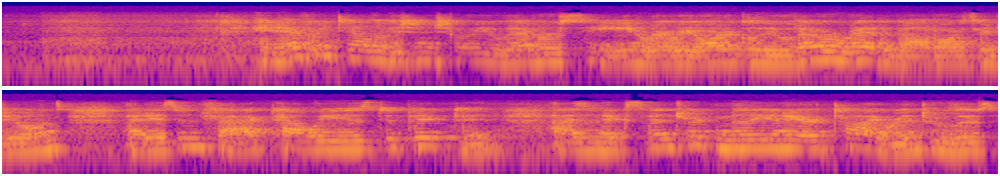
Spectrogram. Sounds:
speech

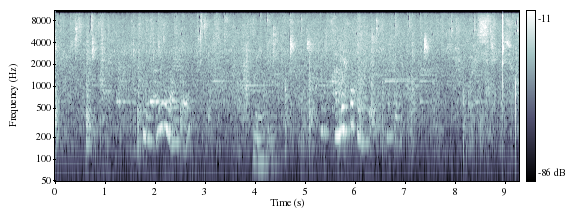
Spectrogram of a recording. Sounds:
tap, speech

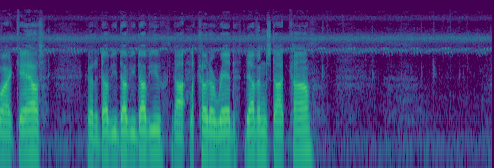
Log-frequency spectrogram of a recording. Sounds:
speech

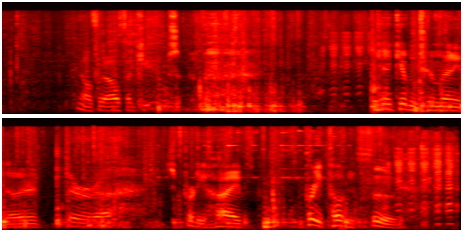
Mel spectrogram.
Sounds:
goat, animal, speech

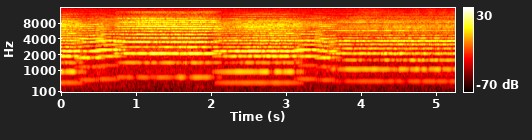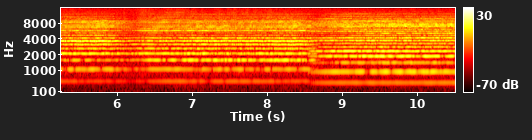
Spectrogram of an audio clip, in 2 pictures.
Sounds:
musical instrument, music

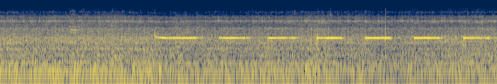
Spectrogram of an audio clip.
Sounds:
vehicle

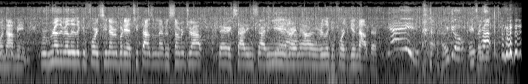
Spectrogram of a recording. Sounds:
water, speech

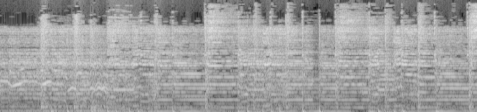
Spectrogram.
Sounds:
music

